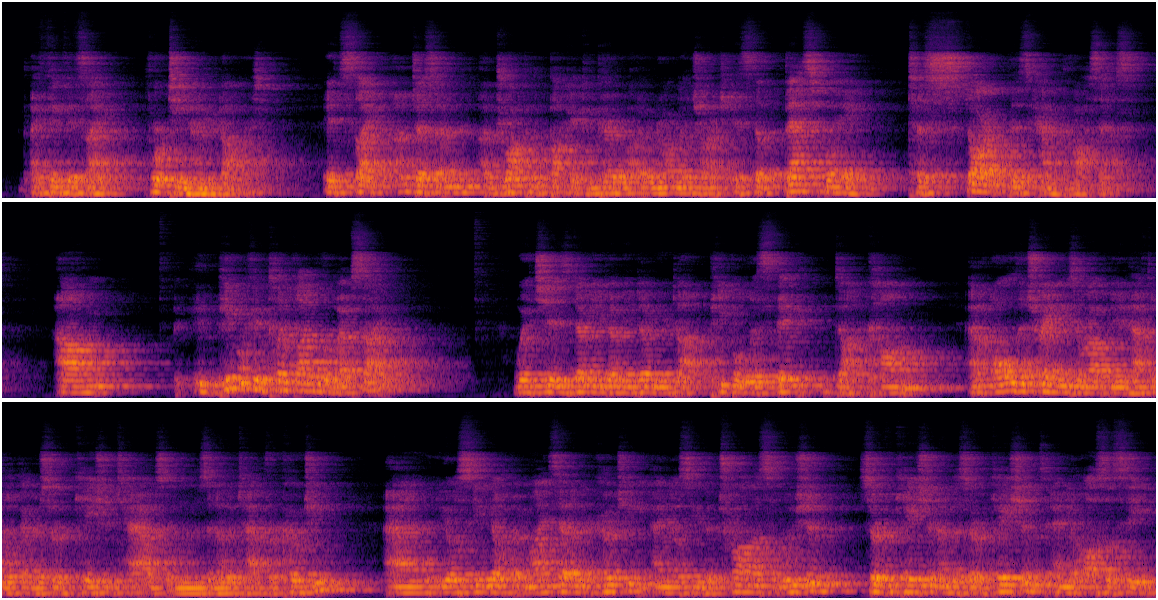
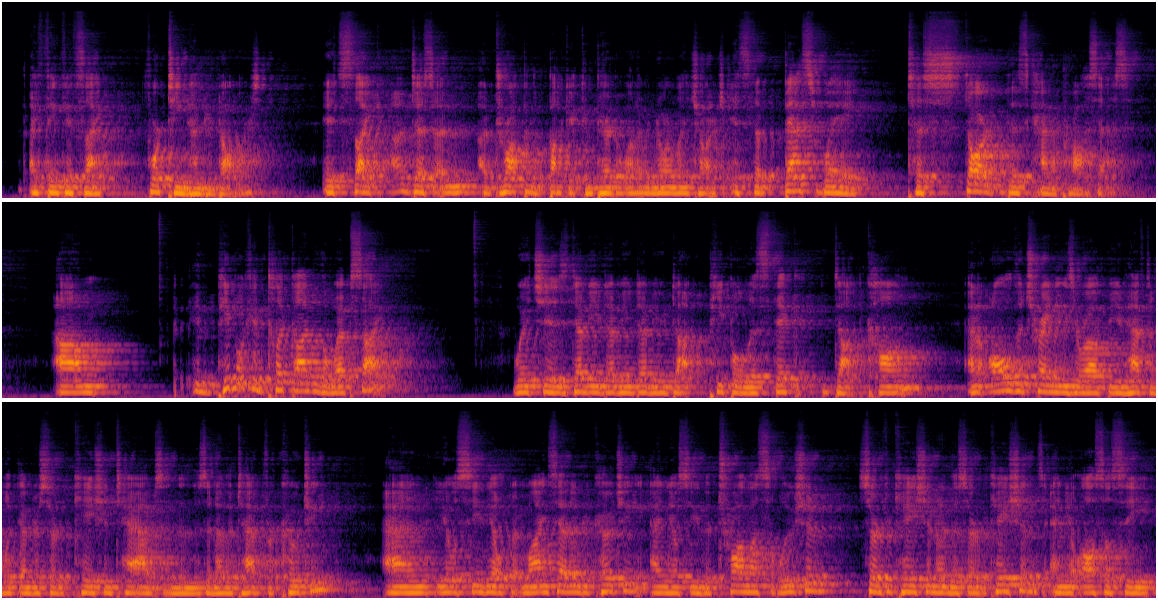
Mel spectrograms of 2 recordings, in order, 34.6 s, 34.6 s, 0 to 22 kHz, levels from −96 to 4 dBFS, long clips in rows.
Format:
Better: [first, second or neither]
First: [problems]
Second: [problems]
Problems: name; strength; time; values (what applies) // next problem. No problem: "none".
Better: second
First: room echo; strong; dies away in 1.2 s // off-mic speech; far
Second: room echo; slight; dies away in 1 s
